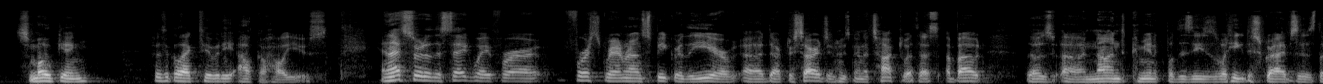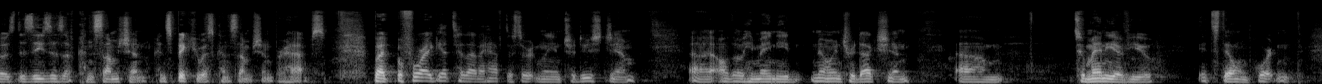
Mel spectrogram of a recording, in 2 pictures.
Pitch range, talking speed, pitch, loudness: 125-150 Hz, 165 wpm, 140 Hz, -27 LUFS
